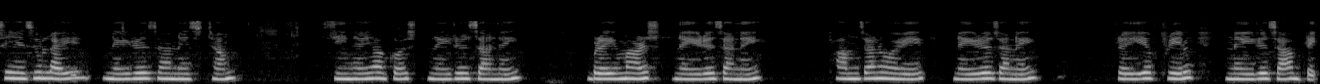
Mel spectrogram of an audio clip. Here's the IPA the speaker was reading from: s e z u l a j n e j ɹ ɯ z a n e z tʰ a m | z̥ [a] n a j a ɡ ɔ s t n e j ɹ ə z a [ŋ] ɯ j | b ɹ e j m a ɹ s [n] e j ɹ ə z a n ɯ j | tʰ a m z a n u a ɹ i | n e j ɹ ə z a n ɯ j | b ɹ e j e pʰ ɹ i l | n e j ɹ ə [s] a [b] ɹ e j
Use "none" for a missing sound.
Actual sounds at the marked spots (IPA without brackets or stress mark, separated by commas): i, n, n, z, b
